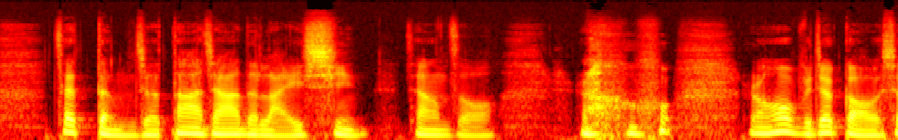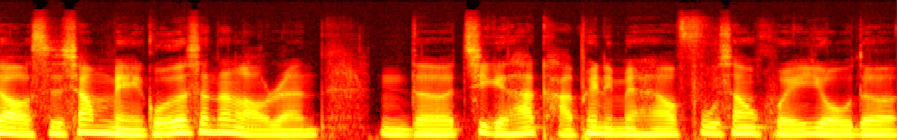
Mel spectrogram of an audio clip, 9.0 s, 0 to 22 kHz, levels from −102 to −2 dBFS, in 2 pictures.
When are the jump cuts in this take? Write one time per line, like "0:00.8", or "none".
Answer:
0:02.8
0:06.3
